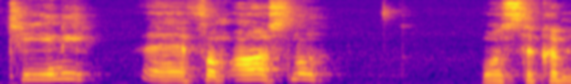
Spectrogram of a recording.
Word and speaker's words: Tierney: been announced that Tierney I think it's pronounced teeny from Arsenal wants to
